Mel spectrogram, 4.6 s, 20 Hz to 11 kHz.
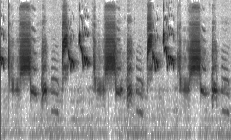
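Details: Asian pied starling in a varied song used to prompt other starlings to sing, repeating a harsh squawk followed by a descending whistled slur roughly every 1.5 seconds, in a loud, rough pattern.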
